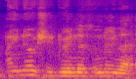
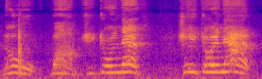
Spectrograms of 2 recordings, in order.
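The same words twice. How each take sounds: First: Said in the usual way. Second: Put-on complaining kids. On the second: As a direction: imitate kids telling on the puppy to Mom. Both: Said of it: "they'll be like".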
